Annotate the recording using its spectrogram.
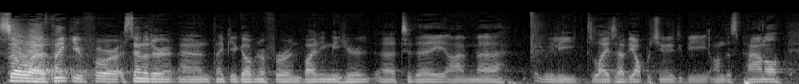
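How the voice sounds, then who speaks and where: Very fast, fairly even speech from a man at medium pitch with an Irish accent, big swings in loudness, and noticeable background noise. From Ireland. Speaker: solar company executive. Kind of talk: panel discussion. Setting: roundtable event. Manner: halting, many repetitions and fillers.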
